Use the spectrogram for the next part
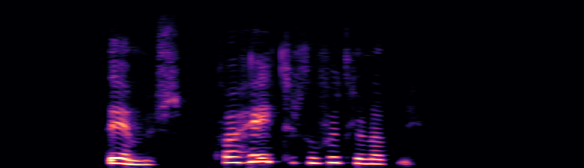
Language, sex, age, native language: Icelandic, female, 20-29, Icelandic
